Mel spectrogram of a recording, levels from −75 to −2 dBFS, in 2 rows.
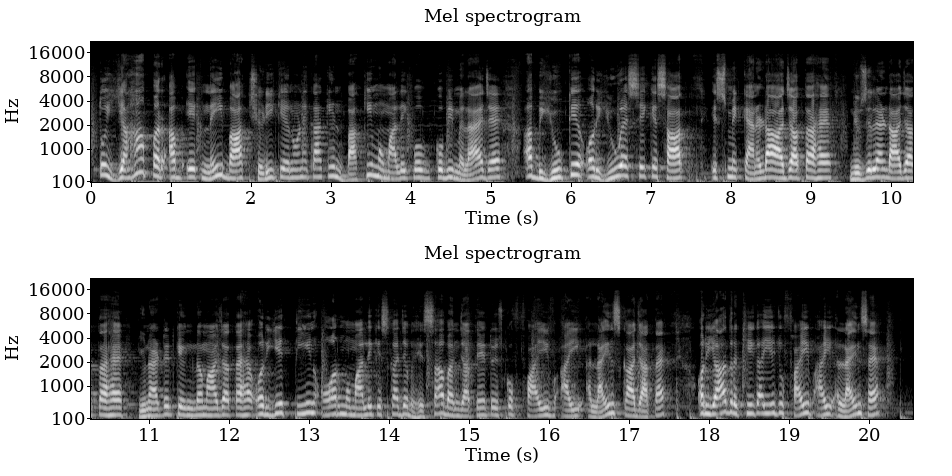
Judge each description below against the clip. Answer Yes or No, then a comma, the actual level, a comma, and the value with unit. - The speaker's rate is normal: No, fast, 220 wpm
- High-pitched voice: Yes, high, 215 Hz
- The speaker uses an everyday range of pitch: Yes, average, 3.1 semitones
